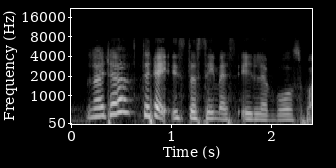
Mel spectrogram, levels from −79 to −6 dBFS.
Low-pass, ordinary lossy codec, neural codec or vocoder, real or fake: none; none; codec, 16 kHz, 0.8 kbps, ZipCodec; fake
